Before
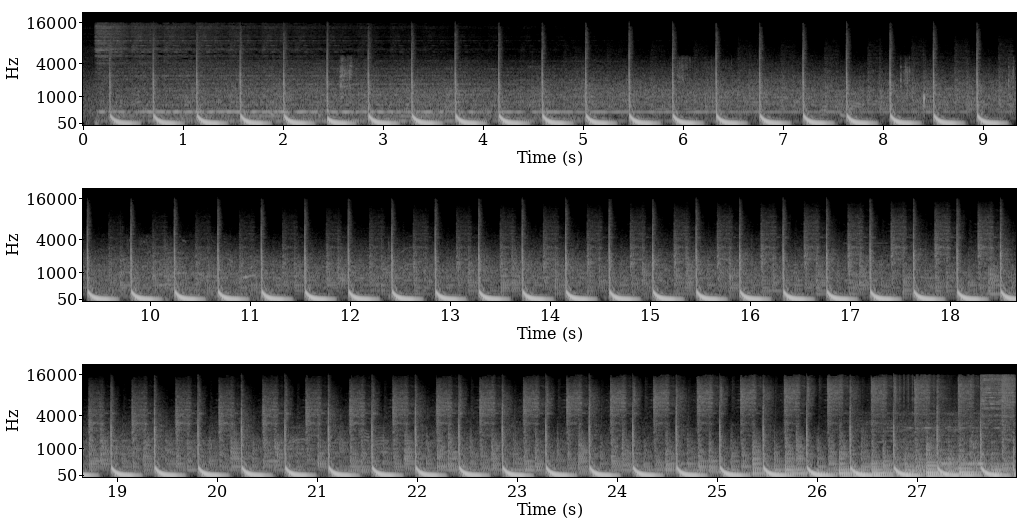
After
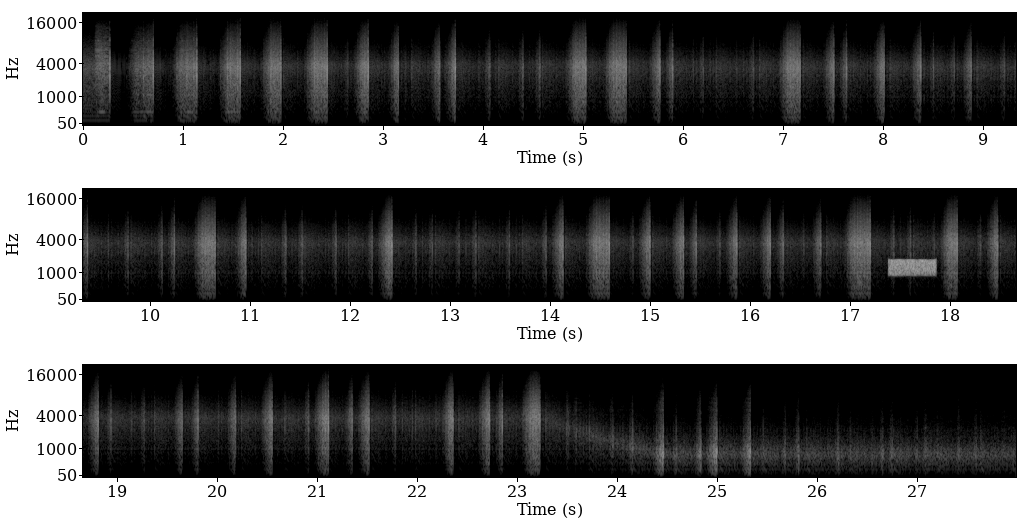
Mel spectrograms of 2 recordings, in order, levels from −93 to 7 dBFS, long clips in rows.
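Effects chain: half-waves squared off; weighting filter A; reverb removal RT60 0.85 s; high shelf 2900 Hz +8 dB; swelling echo 0.168 s, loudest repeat 5, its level -7 dB; buzz 120 Hz, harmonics 28, -46 dBFS -6 dB/oct; flipped gate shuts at -14 dBFS, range -29 dB; painted sound noise, 17.39–17.87, 900–1800 Hz -16 dBFS; band-pass sweep 3600 Hz -> 740 Hz, 23.28–24.47; gain +1.5 dB

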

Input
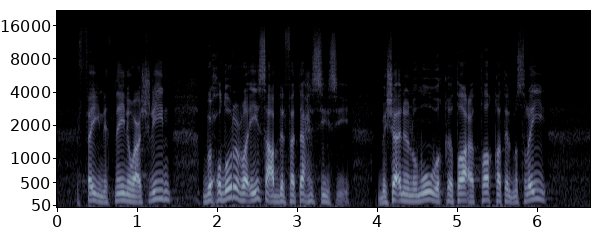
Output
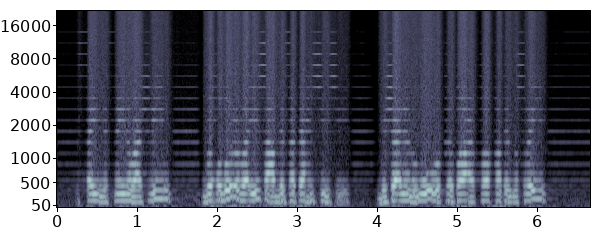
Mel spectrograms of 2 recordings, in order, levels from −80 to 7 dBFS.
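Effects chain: frequency quantiser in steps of 4 st; tilt -2.5 dB/oct; modulation noise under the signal 13 dB; gain +8.5 dB

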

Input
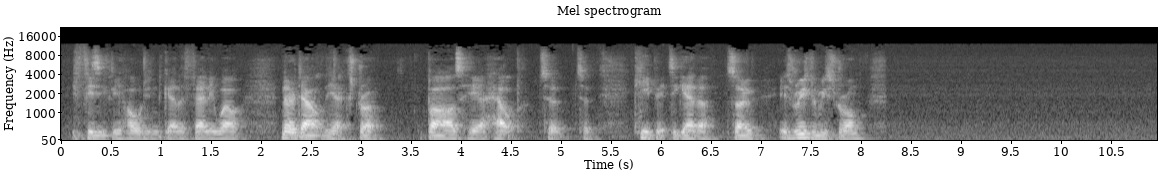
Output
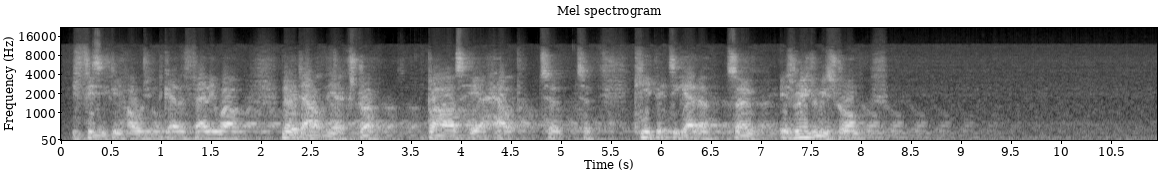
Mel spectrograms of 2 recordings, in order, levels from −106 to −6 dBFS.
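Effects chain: in parallel at -1 dB: compressor, threshold -35 dBFS, peak gain reduction 21 dB; on the sum: sample leveller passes 1; soft clip -14.5 dBFS, distortion -12 dB; chorus voices 6, 0.57 Hz, delay 16 ms, depth 1.8 ms; analogue delay 0.239 s, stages 2048, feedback 65%, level -15 dB; on a send at -20 dB: reverb, pre-delay 3 ms

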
